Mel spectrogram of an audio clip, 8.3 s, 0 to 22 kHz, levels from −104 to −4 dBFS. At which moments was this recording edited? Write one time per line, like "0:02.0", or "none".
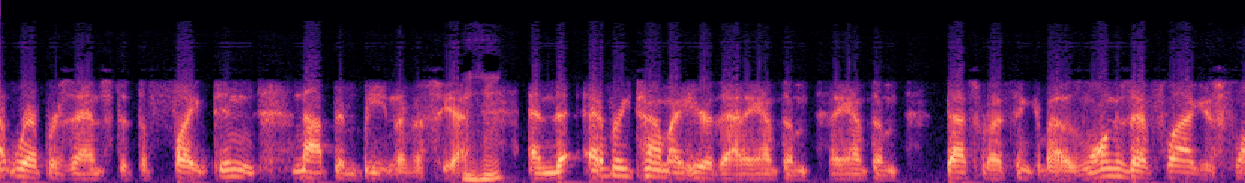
0:01.4
0:01.9
0:02.6
0:05.5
